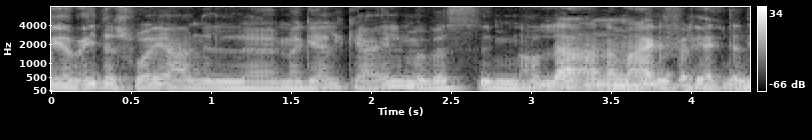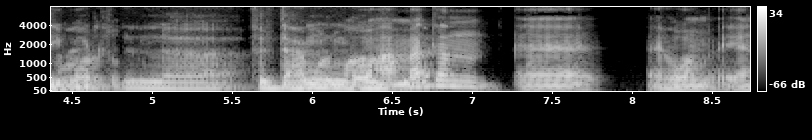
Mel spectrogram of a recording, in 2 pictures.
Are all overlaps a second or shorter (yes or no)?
no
